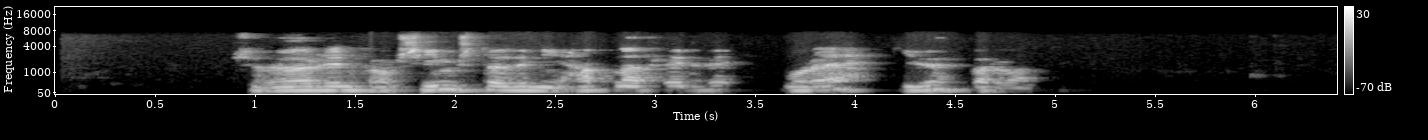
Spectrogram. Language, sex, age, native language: Icelandic, male, 60-69, Icelandic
